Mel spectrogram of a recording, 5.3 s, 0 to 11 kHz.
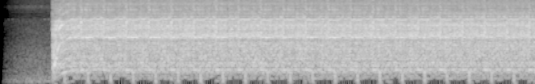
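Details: Honda CH80 scooter cranks steadily with even compression pulses, about three or four a second, but never fires or catches; spark plug replaced, compression not yet checked.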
